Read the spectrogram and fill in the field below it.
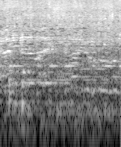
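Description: A continuous hiss of running water, like a tap flowing into a sink while hands are washed, steady and fairly faint throughout.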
